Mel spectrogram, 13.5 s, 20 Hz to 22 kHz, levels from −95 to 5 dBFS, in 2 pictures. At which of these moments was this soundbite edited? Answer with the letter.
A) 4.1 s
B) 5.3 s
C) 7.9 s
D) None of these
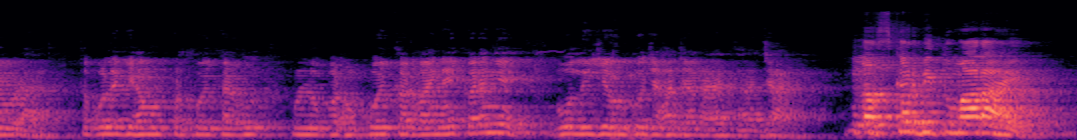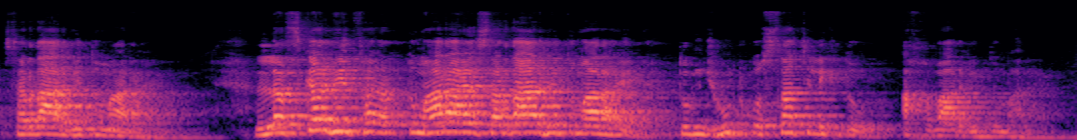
B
